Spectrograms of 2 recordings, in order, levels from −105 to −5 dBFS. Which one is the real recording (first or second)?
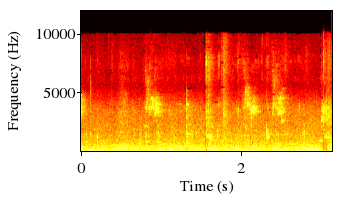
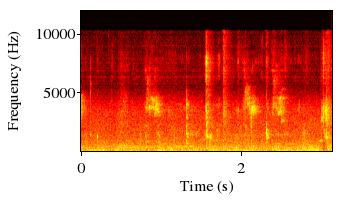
first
